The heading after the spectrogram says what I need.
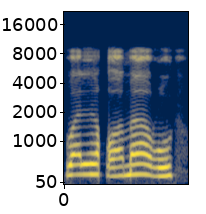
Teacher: वल्क़ में जो क़ाफ है वो उसको मोटा करके पढ़ना है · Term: नुक्तों वाली क़ाफ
